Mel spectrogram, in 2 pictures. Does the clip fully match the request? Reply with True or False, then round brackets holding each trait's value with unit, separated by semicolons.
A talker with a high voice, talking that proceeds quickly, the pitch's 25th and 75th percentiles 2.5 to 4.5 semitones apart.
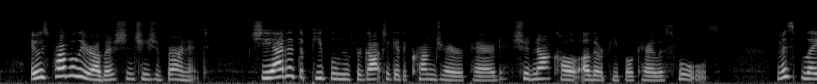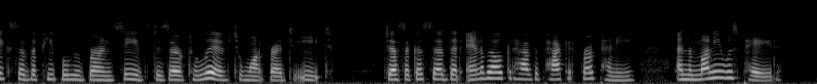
True (230 Hz; 220 wpm; 4.2 semitones)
